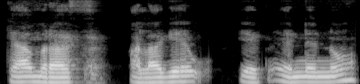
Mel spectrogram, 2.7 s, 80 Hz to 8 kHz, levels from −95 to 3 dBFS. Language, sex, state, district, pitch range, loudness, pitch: Telugu, male, Andhra Pradesh, Sri Satya Sai, 125-145 Hz, -18 LUFS, 135 Hz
